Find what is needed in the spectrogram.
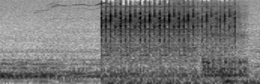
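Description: A held chord of intro music dies away. About a second in, a quiet, rapid, even clatter of a film projector running starts, as a sound effect.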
